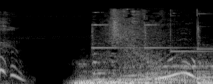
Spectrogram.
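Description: Cartoon music cue: tinkling chimes over a bass note, with a sliding tone that climbs and then drops back. It comes in after a brief silence, as a build-up to a reveal.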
